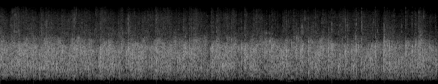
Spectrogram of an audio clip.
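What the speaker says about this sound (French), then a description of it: "Applaudissements pour vous-même, cher public." A studio audience on an Ivorian television talk show breaks into loud, dense applause that stays steady and continuous from start to finish.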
